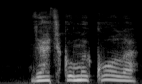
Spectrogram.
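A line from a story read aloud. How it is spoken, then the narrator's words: Hoarse whisper, coughing boy. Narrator (Russian): хрипло прошептал хлопец и закашлялся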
